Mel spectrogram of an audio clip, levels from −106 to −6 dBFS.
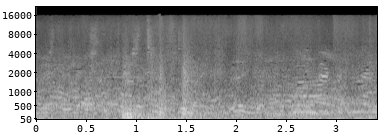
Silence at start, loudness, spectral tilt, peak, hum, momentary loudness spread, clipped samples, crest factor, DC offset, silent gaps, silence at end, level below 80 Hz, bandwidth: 0 s; -31 LUFS; -5 dB/octave; -12 dBFS; none; 5 LU; under 0.1%; 18 dB; under 0.1%; none; 0 s; -40 dBFS; 16 kHz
